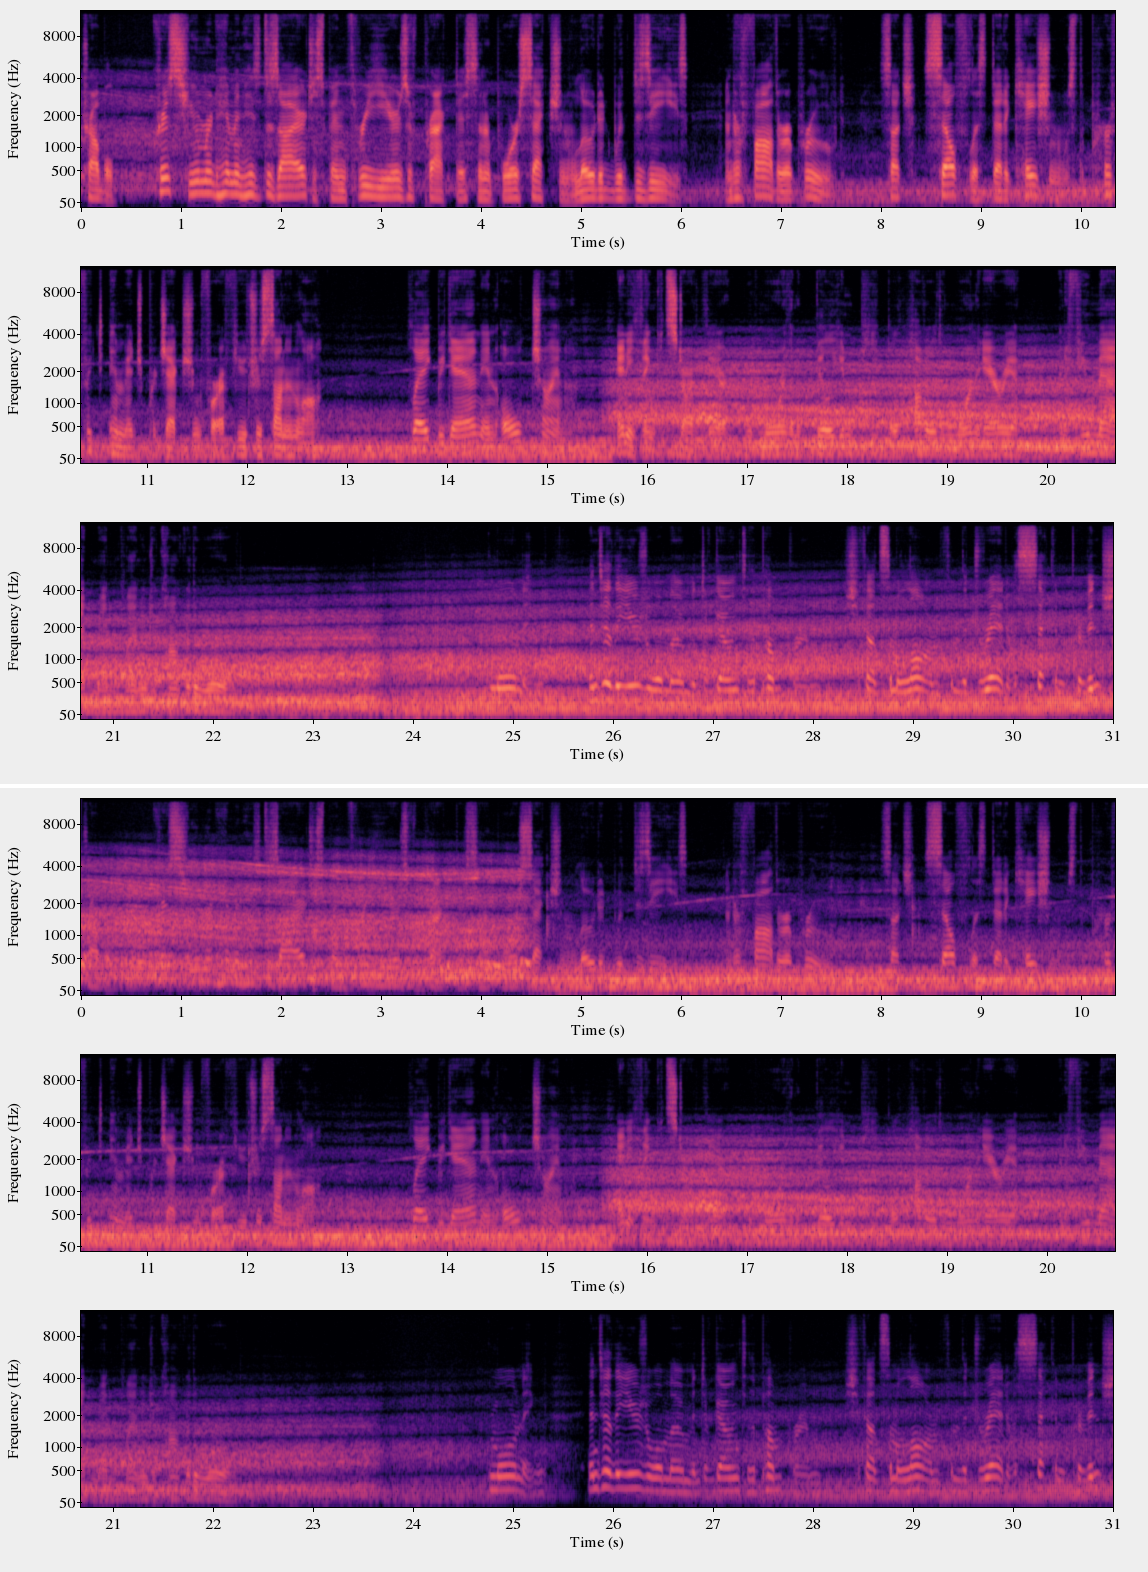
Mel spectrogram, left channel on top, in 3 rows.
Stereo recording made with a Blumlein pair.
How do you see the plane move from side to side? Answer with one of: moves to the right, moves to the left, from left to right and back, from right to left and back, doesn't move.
moves to the left.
